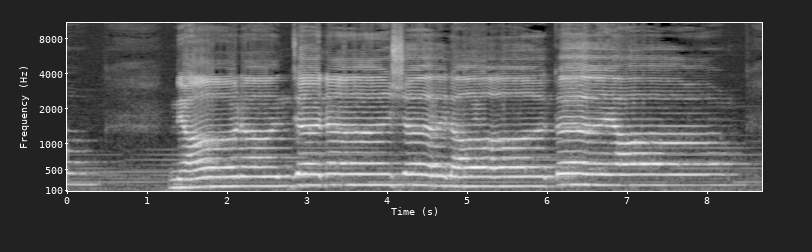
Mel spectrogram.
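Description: A man chanting a Hindu devotional invocation solo, in long held notes, with a pause for breath about a second in.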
